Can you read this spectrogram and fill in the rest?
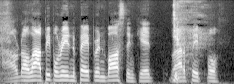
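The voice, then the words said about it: Boston accent. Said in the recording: “I enjoy your Boston accent.”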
